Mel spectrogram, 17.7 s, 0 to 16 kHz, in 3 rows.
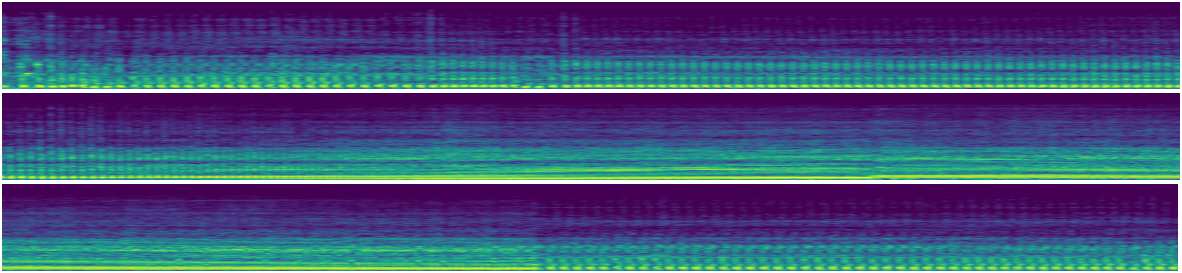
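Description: Modified Predator 212 single-cylinder four-stroke minibike engine (billet rod and flywheel, 252 cam, slide carburettor, header pipe) idling, then revving up in a rising pitch for about three seconds. About ten seconds in the revs drop off sharply and wind down in a falling pitch as the bike slows, settling back to a steady idle near the end.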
